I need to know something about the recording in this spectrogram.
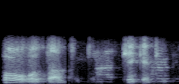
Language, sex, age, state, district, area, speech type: Marathi, male, 30-45, Maharashtra, Osmanabad, rural, conversation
